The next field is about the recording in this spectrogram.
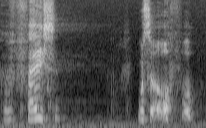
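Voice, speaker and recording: An actor playing an anguished, distraught widowed husband in a period courtroom radio drama, in a husky, raised voice. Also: male voice, very high voice, little pitch movement, extremely slow, a little hiss or hum, exaggerated voice.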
